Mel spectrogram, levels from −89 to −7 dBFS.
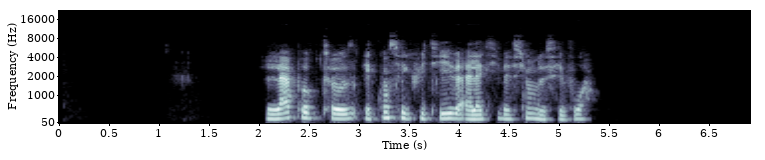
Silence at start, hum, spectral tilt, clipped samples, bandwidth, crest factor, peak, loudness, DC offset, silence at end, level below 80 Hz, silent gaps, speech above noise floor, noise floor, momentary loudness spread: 2.05 s; none; -5.5 dB/octave; under 0.1%; 8 kHz; 22 dB; -2 dBFS; -21 LUFS; under 0.1%; 1.6 s; -62 dBFS; none; 43 dB; -64 dBFS; 11 LU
